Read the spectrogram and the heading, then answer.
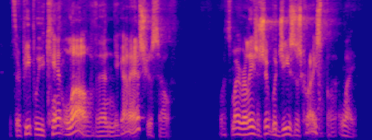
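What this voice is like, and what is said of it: Speaks with a foreign accent. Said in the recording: “They notice my accents.”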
